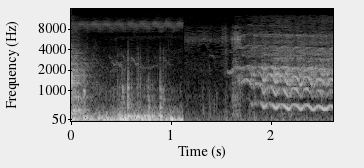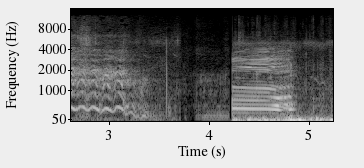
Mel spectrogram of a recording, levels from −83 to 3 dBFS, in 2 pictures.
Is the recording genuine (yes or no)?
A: yes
